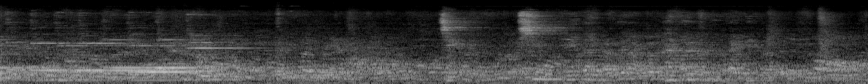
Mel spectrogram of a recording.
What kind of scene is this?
subway station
